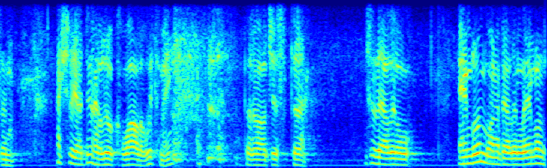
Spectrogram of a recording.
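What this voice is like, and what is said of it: Australian accent. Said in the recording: “in Australia ... so it reminds you where I'm from. I'm sure the accent's enough”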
